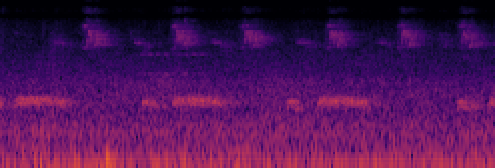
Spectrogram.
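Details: On a hotel balcony in Hawaii in the morning, a dove gives soft, low, short coos every half second to second, among two doves suspected to be a pair, over thin high chirps from another bird and a steady low rumble.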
